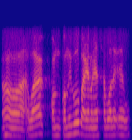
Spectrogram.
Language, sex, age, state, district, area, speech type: Assamese, male, 18-30, Assam, Golaghat, urban, conversation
